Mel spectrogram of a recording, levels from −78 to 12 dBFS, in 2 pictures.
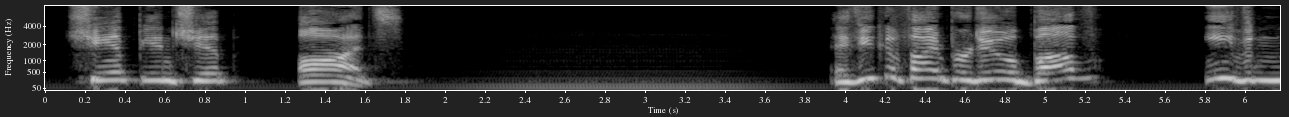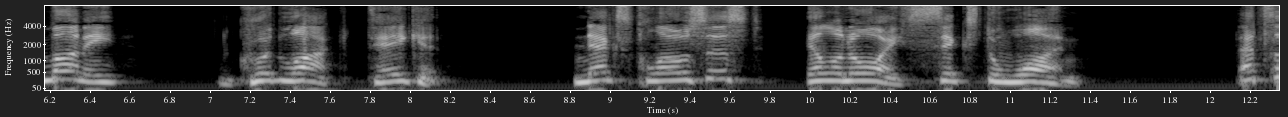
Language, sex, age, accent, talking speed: English, male, 40-59, American, 100 wpm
